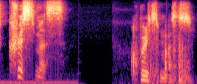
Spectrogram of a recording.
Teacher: the t is silent here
